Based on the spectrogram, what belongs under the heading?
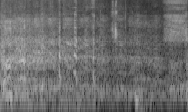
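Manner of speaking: brief airy laugh, breaking off the sermon; real laugh. Real, not acted. Preacher amused by a listener's interjection, laughing. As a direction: laugh along at the heckle.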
